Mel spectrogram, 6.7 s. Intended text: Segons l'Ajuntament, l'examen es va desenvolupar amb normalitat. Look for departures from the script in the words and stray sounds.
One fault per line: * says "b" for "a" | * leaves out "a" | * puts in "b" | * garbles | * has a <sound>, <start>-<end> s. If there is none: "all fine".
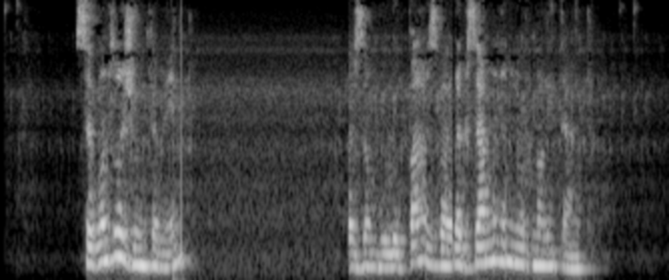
* says "desenvolupar" for "l'examen"
* says "l'examen" for "desenvolupar"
